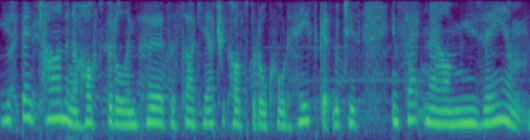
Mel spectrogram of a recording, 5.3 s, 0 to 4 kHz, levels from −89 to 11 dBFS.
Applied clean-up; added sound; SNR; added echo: none; none; none; none.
